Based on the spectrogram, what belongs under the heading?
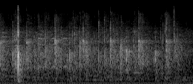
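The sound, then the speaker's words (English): An audience in a room applauding people of seven years or more, a dense, steady patter of many hands clapping for about two seconds, with one sharper clap standing out near the start and no voices over it. “How many folks in the room, let's go 7 years or more, 7 years or more, nice and high, be proud, 7 years or more, good round of applause.”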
